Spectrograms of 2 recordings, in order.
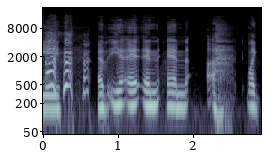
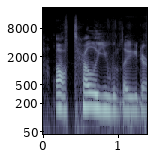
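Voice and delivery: words spoken through clenched teeth. Retelling a moment at the wedding, speaking through clenched teeth. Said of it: "I literally say through my teeth".

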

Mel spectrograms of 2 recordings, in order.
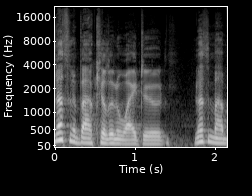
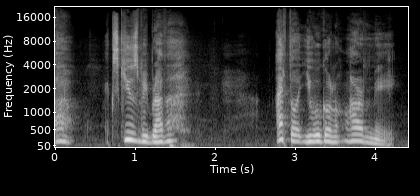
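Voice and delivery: put-on unbroken young voice failing to sound grown-up; 8 semitones higher than usual. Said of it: "try to drop my voice an octave".

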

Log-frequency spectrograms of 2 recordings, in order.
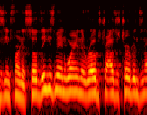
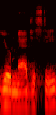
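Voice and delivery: mock jeering, snide and taunting tone; 10 semitones lower, 12 dB quieter than usual. Picturing three teenagers addressing the king: imitating a mocking tone. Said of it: "mocking attitude".

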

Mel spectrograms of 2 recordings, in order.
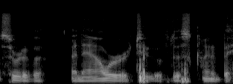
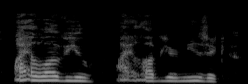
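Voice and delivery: shrieking, very high-pitched screaming yell; 12 semitones higher than usual. Speaker recounts a man who smashed a guitar yelling at another man; retelling a yell. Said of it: "he's like yelling at Bob".

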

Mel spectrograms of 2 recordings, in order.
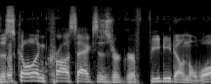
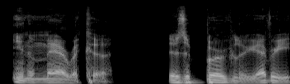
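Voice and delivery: put-on affected movie voiceover, lower in pitch; 7 semitones lower, 4 dB quieter than usual. Retelling the opening voiceover of a film: imitating Stallone's affected voiceover. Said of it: "the most affected voiceover maybe ever from Stallone slash Cobra".

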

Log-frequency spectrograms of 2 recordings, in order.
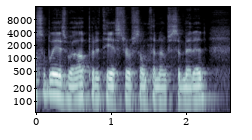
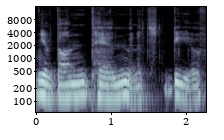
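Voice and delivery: soft, wee, weird little voice; 6 dB quieter than usual. A performer imitates the snake rat announcing his time; wee weird voice. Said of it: "in his wee weird voice".

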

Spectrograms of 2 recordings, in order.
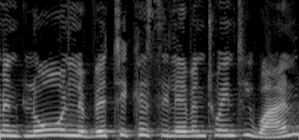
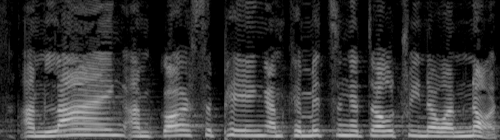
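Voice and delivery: plain

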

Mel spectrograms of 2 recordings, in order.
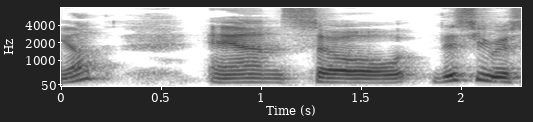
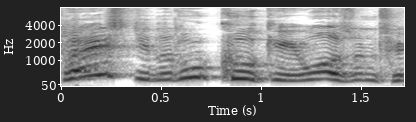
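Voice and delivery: put-on jolly character voice; 8 semitones higher, 3 dB louder than usual. Playing Santa Claus, answering what happened to Ryan, in a jolly Santa Claus voice. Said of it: "I'm Santa".

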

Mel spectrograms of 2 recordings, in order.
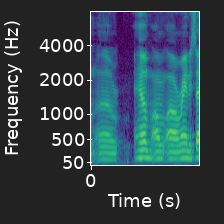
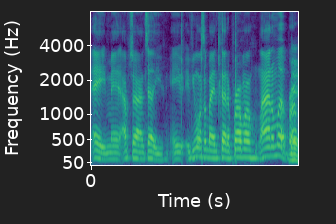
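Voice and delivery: usual speaking voice

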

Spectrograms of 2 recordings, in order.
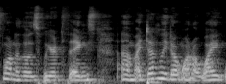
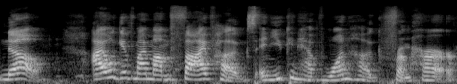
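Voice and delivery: usual speaking voice

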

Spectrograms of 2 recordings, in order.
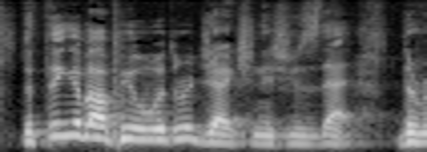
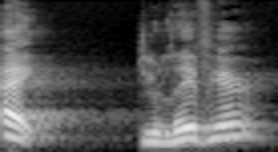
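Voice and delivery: stern, raised voice; 4 semitones higher, 6 dB louder than usual. Retelling what a gentleman at the door asked him, stern voice. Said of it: "and in a stern voice".

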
